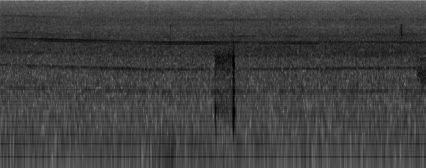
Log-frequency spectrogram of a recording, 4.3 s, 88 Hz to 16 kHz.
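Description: In Tower! Simulator 3 at Vancouver International Airport, an airliner's engine roar holds as a steady distant jet hiss, with a couple of brief faint clicks along the way and no speech.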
